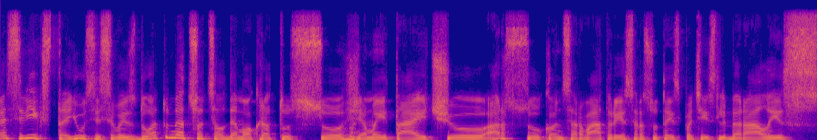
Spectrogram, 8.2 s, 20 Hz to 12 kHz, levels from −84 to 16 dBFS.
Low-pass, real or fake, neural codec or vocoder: 10.8 kHz; real; none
